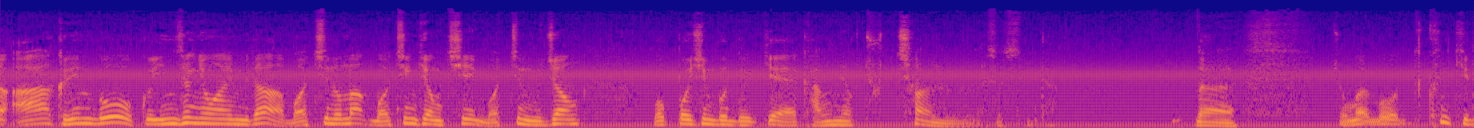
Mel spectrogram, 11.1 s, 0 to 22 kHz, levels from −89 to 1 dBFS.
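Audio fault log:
Throughout: mains buzz. A steady, raspy buzz sits roughly 15 dB below the speech. Sharp switching spikes from the 50 Hz supply leak in twice per cycle, 100 times a second. Their 50 Hz harmonics reach several kHz, hence the rasp.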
